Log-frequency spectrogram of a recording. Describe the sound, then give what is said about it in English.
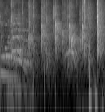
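Tepid, sparse clapping from a comedy show audience as a guest walks onto the stage. A voice speaks at the start, then a thin scatter of separate claps follows. “Tepid applause.”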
